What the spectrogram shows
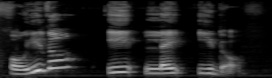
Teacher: I want to say leido. So again, I have to break the diphthong by accenting that I.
